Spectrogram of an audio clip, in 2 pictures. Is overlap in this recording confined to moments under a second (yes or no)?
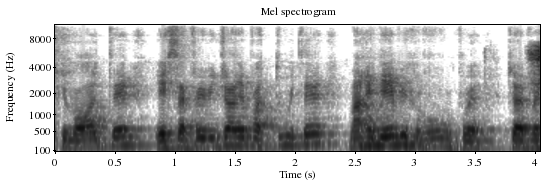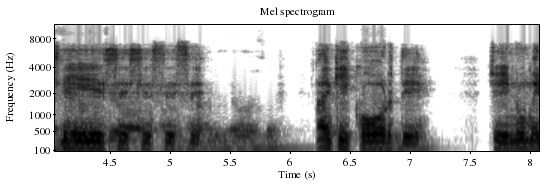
no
